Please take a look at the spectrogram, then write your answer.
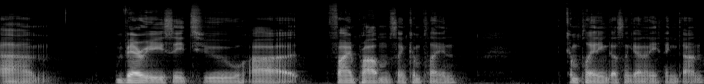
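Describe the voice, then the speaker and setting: With a Canadian accent, a man speaks at a very deep, low pitch with vocal fry, keeping a fairly slow pace, fairly even intonation and long, frequent pauses. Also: very clean recording, silent background. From Canada, Mississauga. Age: 20s. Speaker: university student, campus council candidate. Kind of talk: interview.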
